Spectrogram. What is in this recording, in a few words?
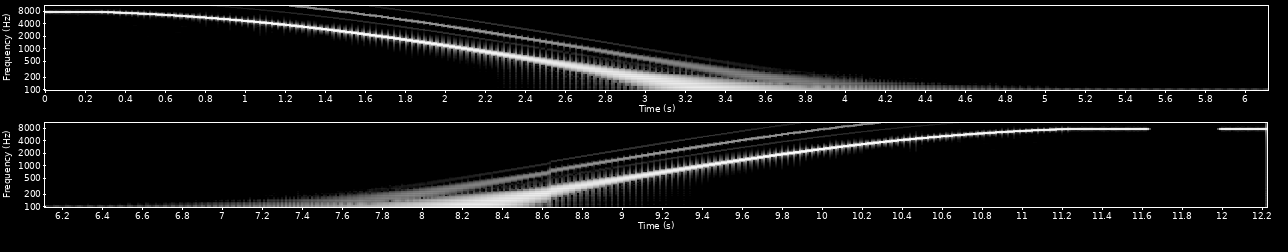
Hermod LFO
